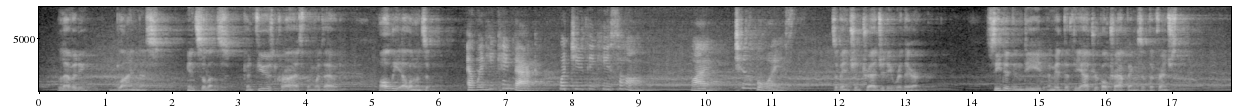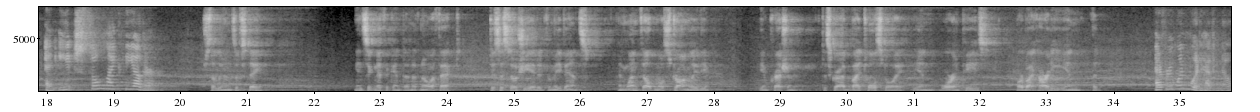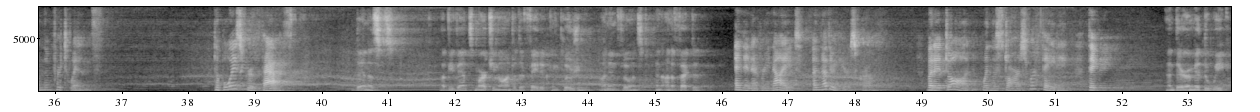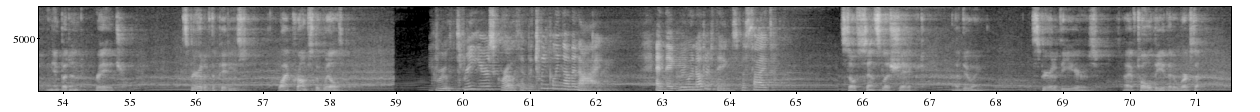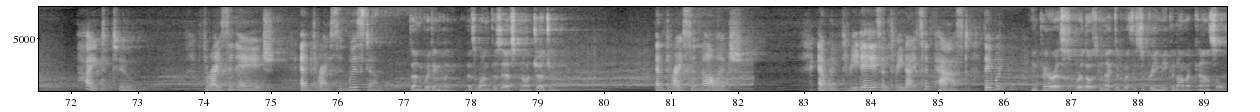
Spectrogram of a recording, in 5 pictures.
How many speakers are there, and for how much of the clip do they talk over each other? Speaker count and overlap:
two, no overlap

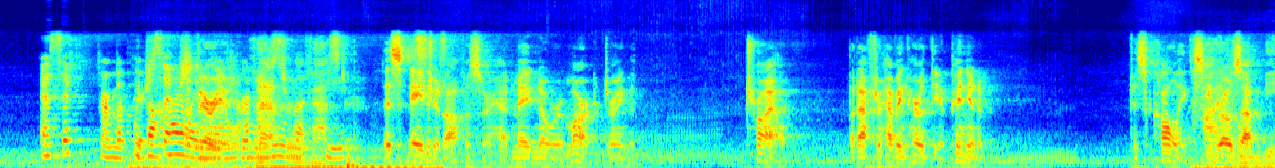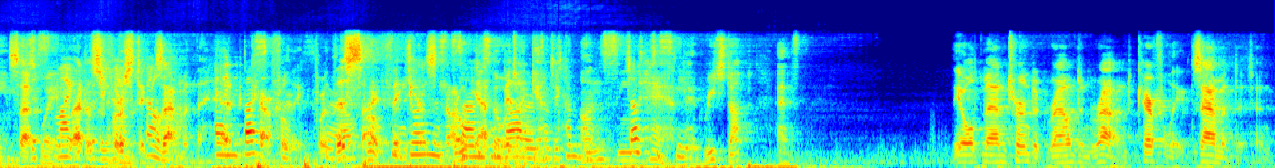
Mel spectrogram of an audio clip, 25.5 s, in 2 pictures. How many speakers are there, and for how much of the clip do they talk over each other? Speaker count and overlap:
four, about 43%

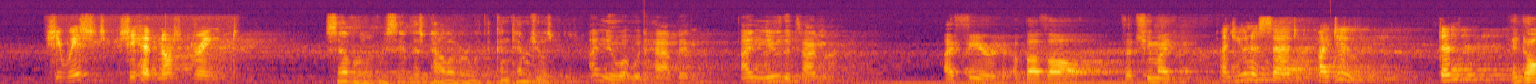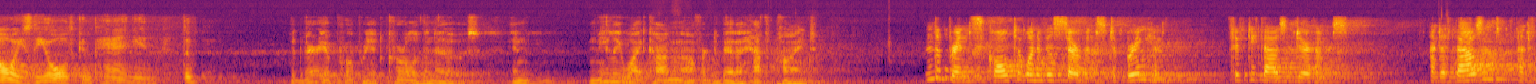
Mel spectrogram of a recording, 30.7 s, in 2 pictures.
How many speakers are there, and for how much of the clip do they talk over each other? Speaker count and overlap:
six, no overlap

